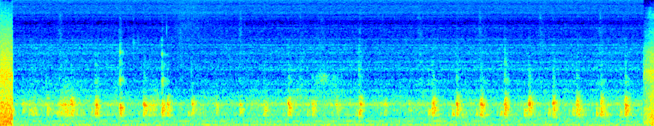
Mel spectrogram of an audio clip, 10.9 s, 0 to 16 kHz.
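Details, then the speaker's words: Third pregnancy, first antenatal check in Norway, heard at ultrasound: rapid, regular whooshing pulses at about 150 a minute over a low hum; fetal heartbeat described as completely normal. "आज पहली बार मैंने जो है baby की दिल की धड़कन सुनी जो बिल्कुल नॉर्मल थी बहुत अच्छी सी लगी सुनके"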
